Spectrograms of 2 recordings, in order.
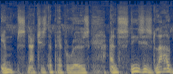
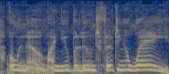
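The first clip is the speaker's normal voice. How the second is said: despair. A narrator's reading. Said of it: "he cries in despair".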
